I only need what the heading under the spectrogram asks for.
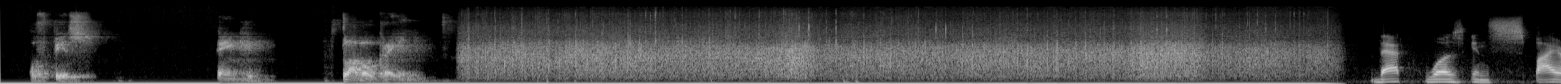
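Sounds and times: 
speech: 0.3 - 1.0, 2.2 - 2.7, 3.3 - 4.7, 13.8 - 15.6
audience applause: 4.5 - 13.5.

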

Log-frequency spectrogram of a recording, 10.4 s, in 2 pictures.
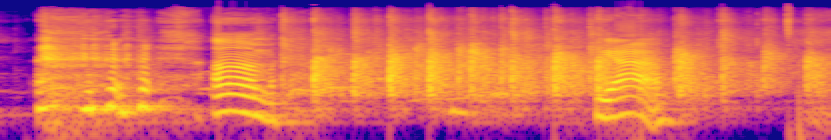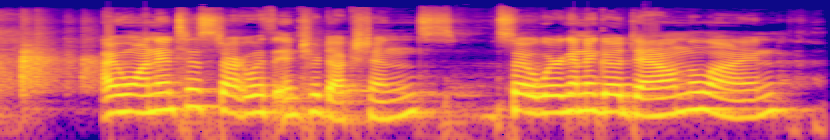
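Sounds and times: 
laughter: 0.3 - 3.5
speech: 0.6 - 2.0, 3.8 - 4.3, 5.9 - 10.2
audience applause: 1.4 - 6.0.

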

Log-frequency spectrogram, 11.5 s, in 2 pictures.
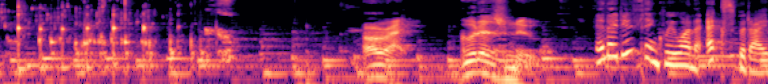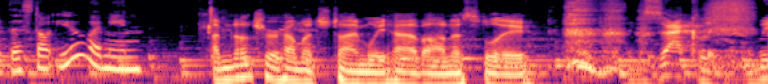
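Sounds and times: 
liquid from an alchemy jug: 0.0 - 1.6
speech: 2.7 - 11.5
laughter: 7.4 - 11.5.

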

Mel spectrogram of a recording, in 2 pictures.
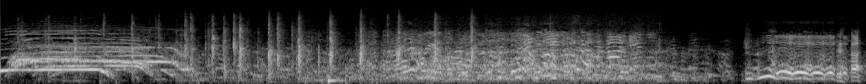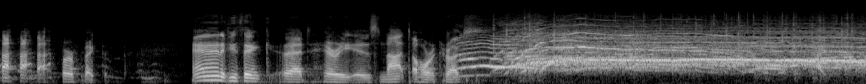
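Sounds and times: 
live audience at a Harry Potter trivia show whooping and cheering: 0.0 - 6.6, 13.2 - 17.3
audience laughter: 1.6 - 9.7
lively crowd chatter: 1.8 - 7.8
speech: 8.5 - 9.8, 10.6 - 13.8.

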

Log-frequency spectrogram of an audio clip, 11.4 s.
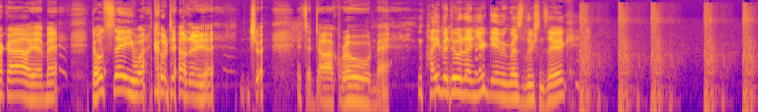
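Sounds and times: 
speech: 0.0 - 8.9
laughter: 0.0 - 9.2
shotgun blasts: 8.7 - 11.3.

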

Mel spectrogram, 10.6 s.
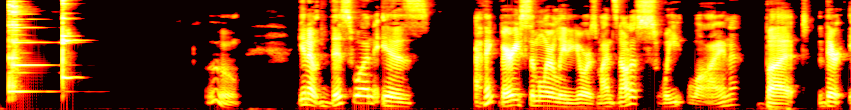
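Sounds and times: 
wine glasses clinking in a toast: 0.0 - 1.2
speech: 2.6 - 3.0, 3.7 - 10.6.

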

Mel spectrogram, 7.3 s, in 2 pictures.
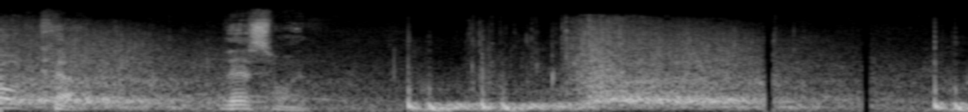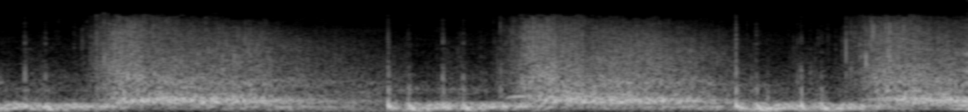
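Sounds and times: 
speech: 0.2 - 1.8
stadium crowd performing Viking thunder clap: 1.8 - 2.8, 3.6 - 7.2.

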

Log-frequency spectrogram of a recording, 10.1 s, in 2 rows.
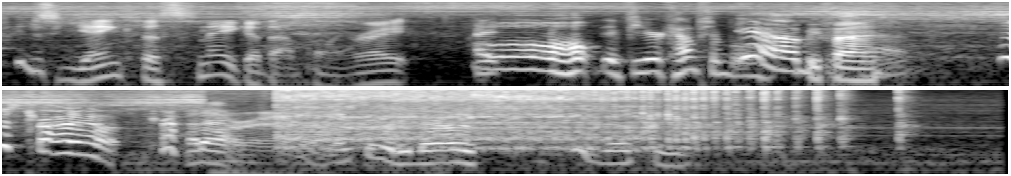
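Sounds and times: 
speech: 0.2 - 8.7
spinning prize wheel ratcheting: 6.4 - 9.4.

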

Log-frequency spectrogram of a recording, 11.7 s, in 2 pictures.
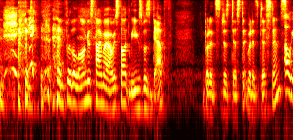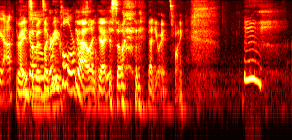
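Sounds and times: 
speech: 0.1 - 10.0, 10.7 - 11.2
yawn: 10.7 - 11.6.

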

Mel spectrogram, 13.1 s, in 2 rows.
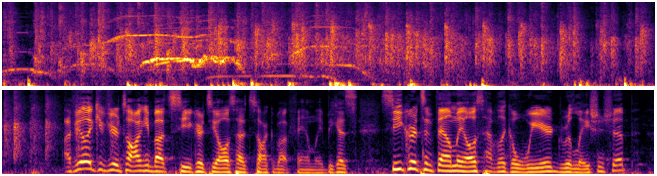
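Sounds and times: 
round of applause: 0.0 - 7.2
speech: 7.2 - 13.0.

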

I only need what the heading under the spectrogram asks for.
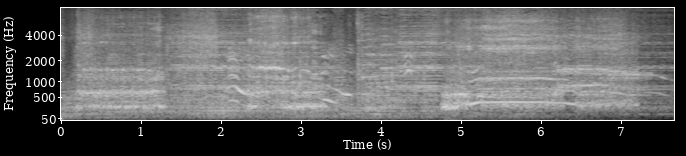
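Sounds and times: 
movie creature roaring and growling while attacking: 0.2 - 1.3, 2.1 - 3.7, 4.7 - 7.6.

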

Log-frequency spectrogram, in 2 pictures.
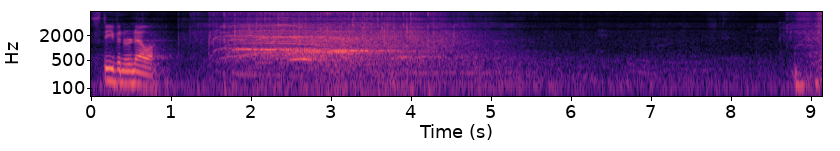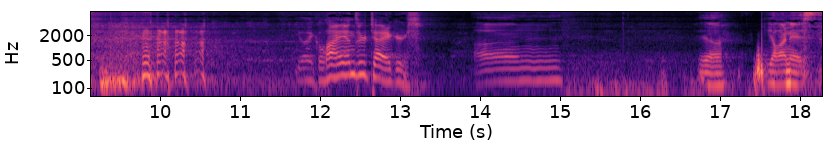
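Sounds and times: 
speech: 0.2 - 1.0, 9.8 - 10.1, 12.0 - 13.4, 16.7 - 18.2
live audience cheering and applauding: 1.2 - 5.2
laughter: 8.6 - 12.1.

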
